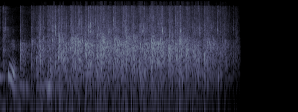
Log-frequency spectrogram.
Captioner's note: applause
